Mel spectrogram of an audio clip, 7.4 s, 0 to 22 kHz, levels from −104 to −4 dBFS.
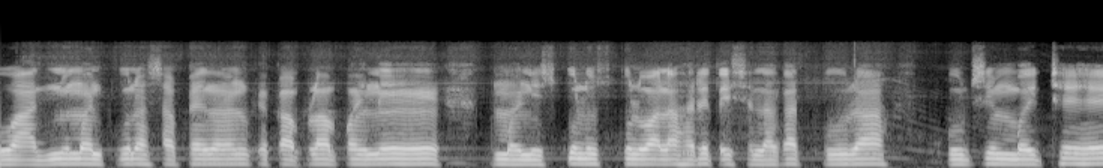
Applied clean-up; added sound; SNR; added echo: neural separator model SepFormer DNS4.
